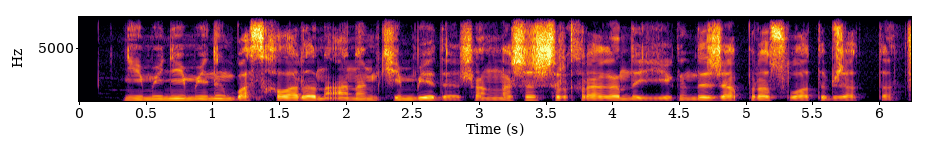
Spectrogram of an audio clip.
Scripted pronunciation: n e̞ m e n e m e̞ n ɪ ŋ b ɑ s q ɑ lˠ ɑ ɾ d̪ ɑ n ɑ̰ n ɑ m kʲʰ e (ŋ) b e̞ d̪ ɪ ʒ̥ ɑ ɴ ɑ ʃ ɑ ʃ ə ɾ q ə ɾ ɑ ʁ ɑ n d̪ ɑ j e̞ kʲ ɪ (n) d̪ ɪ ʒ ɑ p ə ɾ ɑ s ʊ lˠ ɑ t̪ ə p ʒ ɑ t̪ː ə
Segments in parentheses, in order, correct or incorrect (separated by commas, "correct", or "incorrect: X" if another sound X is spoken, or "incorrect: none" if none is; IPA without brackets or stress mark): incorrect: m, correct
